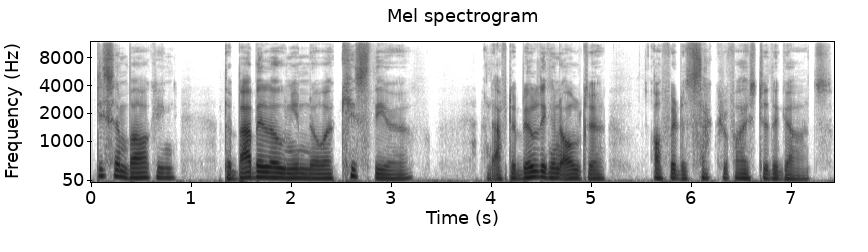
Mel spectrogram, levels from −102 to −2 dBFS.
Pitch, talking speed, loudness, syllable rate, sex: 105 Hz, 145 wpm, -20 LUFS, 5.9 syllables/s, male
